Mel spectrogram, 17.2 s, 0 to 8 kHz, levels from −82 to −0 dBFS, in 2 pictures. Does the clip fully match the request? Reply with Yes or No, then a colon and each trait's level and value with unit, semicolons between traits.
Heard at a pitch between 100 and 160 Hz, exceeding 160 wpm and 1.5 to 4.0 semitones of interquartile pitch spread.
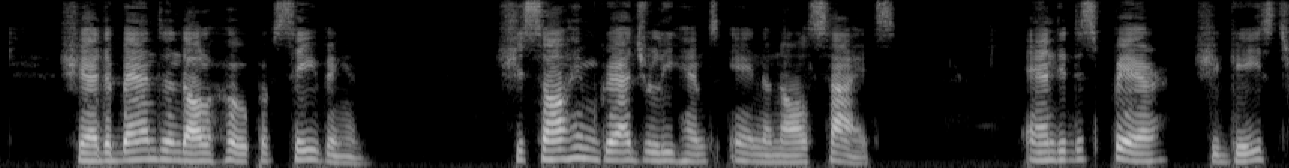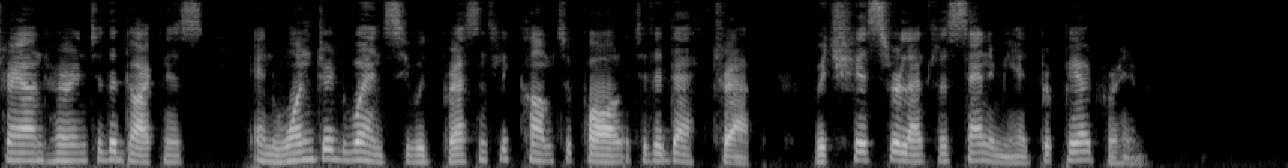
Yes: medium, 140 Hz; average, 170 wpm; average, 3.5 semitones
